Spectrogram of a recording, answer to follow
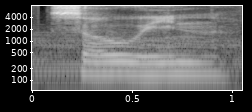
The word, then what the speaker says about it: Samhain: donc dans cette vidéo pour la prononciation revenant le plus souvent sur Internet sowin une chose est certaine ne le prononcer surtout pas comme le docteur loumis dans Halloween 2 Anne est riche en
